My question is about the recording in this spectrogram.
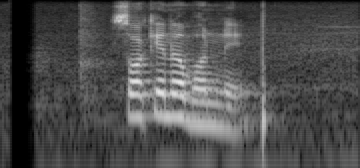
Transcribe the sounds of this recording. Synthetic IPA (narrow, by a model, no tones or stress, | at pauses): sʌkenʌbʱʌnːe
